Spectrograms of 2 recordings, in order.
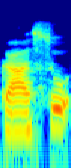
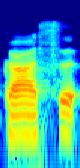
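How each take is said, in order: First: The final vowel is said with rounded lips. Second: The final vowel is said with unrounded lips. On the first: The speaker calls it wrong. "காசு அப்படின்னு படிக்காம" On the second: The speaker calls it right. "Lips round பண்ணி சொல்ல மாட்டோம்"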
